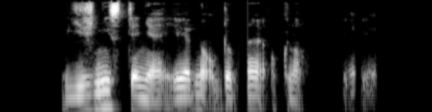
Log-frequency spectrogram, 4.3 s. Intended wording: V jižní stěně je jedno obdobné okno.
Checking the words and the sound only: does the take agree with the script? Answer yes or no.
no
